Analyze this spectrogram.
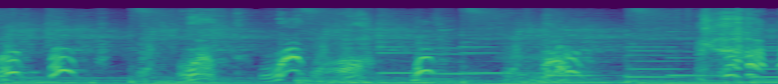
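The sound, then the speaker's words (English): Several dogs, including Clifford, bark and yip excitedly in quick, repeated bursts, loud, with a few higher whiny tones mixed between the barks. “I think your dogs want to come too.”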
